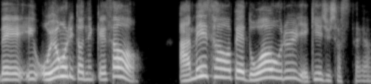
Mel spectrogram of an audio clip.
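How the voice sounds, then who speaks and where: At a moderate pace, a woman talks in an animated tone with very wide pitch swings. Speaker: network marketing business leader. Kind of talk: motivational speech.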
